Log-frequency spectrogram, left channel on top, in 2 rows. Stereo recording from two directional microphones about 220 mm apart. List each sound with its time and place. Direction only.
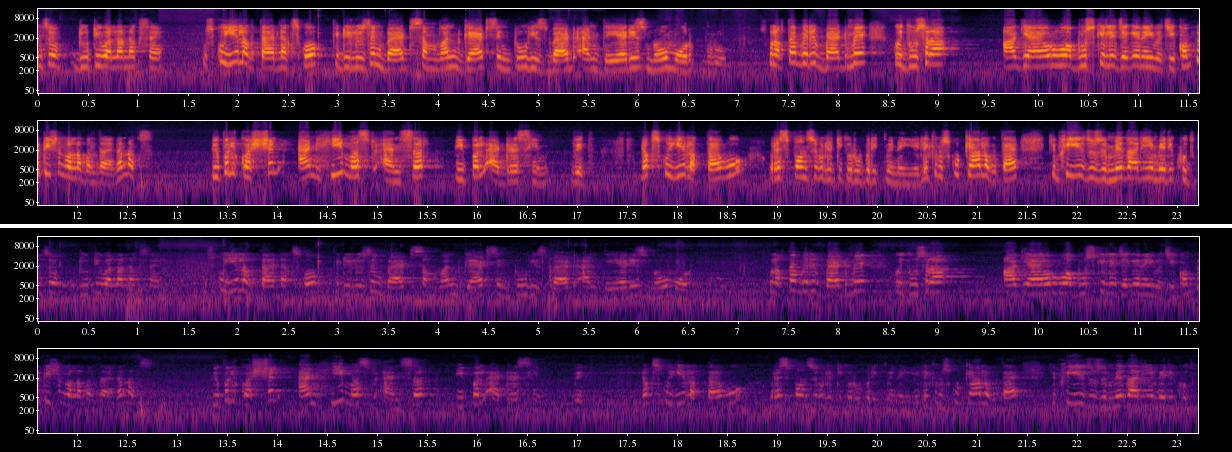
0.0 s a woman's voice: 40° left (ahead or behind)
17.6 s a woman's voice: 40° left (ahead or behind)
